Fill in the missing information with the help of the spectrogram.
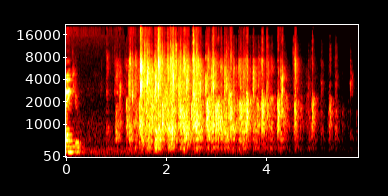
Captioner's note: applause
